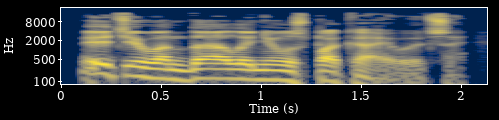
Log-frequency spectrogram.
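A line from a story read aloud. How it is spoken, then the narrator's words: Scoffing snort. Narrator (Russian): хмыкнул Стефан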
